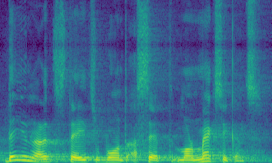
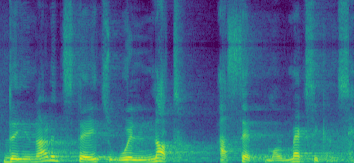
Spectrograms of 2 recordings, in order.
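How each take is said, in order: First: The negation is contracted without emphasis. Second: The word not is strongly emphasized.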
